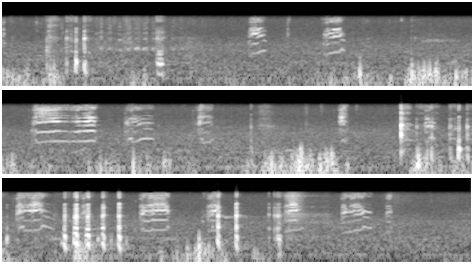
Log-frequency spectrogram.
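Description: Domestic cat chattering and chirping in repeated short bursts of bleating, wavering calls, the excited chittering a cat makes while watching birds it cannot reach.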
